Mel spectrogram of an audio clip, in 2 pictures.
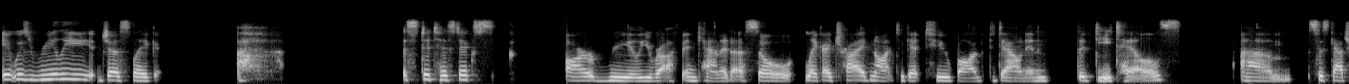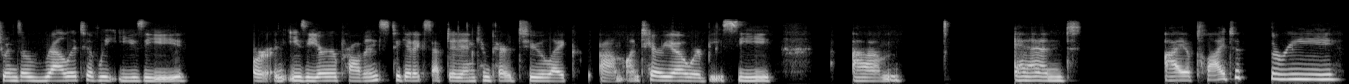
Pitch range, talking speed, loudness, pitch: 165-200 Hz, 115 wpm, -15 LUFS, 175 Hz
